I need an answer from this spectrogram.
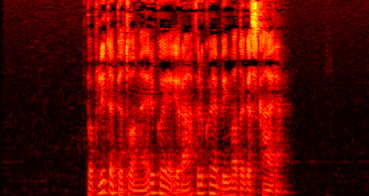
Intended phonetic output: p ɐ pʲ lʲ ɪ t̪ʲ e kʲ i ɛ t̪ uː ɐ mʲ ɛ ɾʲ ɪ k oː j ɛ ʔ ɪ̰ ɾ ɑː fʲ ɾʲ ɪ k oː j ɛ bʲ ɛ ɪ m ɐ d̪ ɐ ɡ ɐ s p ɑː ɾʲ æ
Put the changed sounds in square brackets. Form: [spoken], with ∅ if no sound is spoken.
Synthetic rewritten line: p ɐ pʲ lʲ ɪ t̪ʲ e [pʲ] i ɛ t̪ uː ɐ mʲ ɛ ɾʲ ɪ k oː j ɛ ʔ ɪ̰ ɾ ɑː fʲ ɾʲ ɪ k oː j ɛ bʲ ɛ ɪ m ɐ d̪ ɐ ɡ ɐ s [k] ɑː ɾʲ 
